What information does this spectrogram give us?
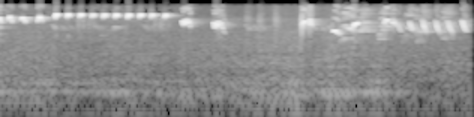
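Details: High-pitched konin song, used for luring wild konin: a fast series of thin, sharp notes, then scattered slurred whistles and chips, ending in a quick, bright trill.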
